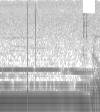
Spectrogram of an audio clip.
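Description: A man humming one long, steady note that stops just before the end.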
